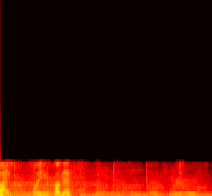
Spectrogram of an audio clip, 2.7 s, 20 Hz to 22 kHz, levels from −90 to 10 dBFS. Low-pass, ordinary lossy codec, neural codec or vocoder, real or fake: 7.2 kHz; AAC, 16 kbps; codec, 16 kHz in and 24 kHz out, 1.1 kbps, FireRedTTS-2 codec; fake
